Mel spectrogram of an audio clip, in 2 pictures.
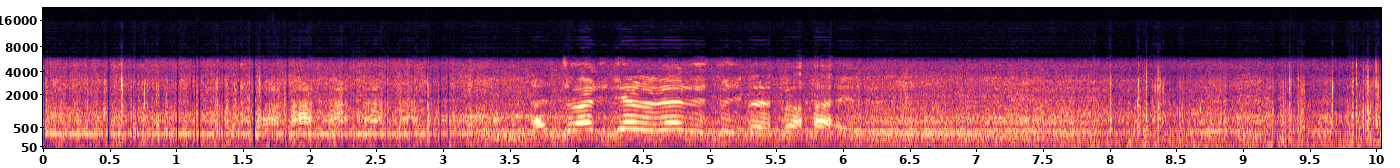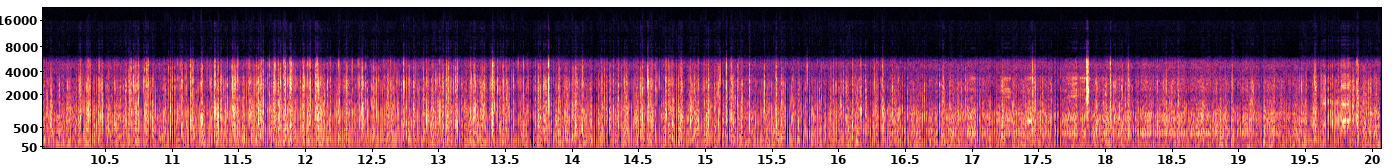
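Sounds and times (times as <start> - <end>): motorboat engine drone: 0.0 - 20.0
water rushing past hull: 0.0 - 20.0
wind buffeting microphone: 0.0 - 20.0.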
